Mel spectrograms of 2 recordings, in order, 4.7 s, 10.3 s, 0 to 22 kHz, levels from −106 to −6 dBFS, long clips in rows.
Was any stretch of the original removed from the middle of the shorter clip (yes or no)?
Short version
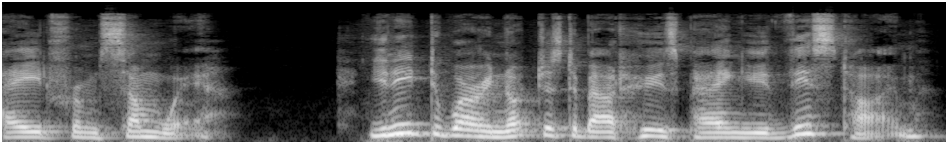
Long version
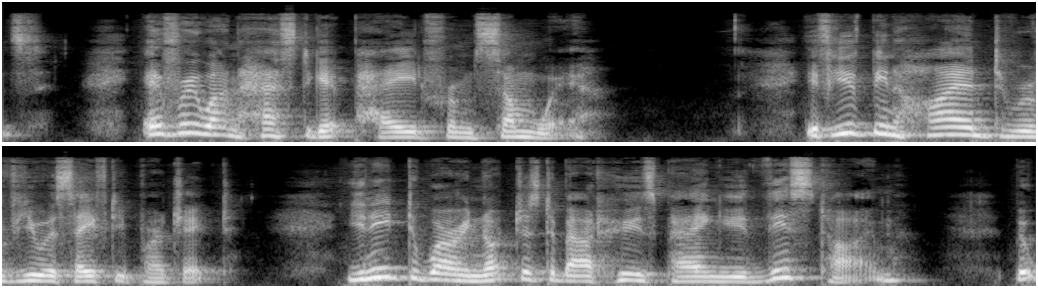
yes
